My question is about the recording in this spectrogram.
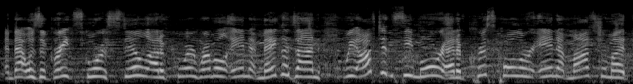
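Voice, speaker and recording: High voiced lady pit reporter, live sports interview at the track. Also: a little fast, sharp tone. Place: on the track at a stadium event.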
